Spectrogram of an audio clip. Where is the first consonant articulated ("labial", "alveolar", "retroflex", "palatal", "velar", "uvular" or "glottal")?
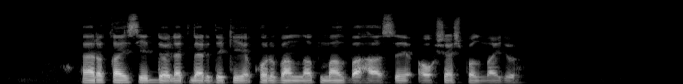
glottal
